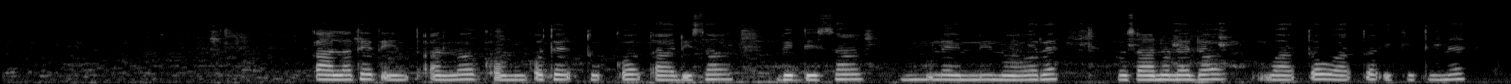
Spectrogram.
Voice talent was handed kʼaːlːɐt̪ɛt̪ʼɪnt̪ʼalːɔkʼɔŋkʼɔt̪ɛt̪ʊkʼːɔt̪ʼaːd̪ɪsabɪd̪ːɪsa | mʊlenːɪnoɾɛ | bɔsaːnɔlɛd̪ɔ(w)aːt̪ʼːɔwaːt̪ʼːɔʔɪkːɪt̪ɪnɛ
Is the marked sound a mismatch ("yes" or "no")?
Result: no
